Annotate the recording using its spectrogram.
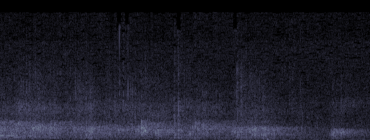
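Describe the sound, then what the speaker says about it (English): Faint, brief applause from an audience after a guest lecture on HIV and co-infection, thanking two doctor speakers, soft steady clapping heard from a distance. "Please big applause for the Dr. Yan and Dr. Sutrisno"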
